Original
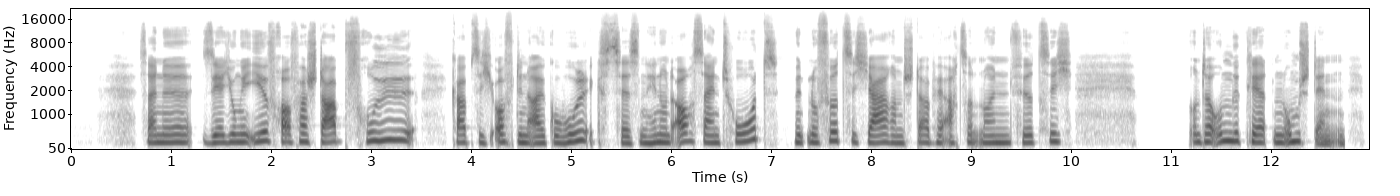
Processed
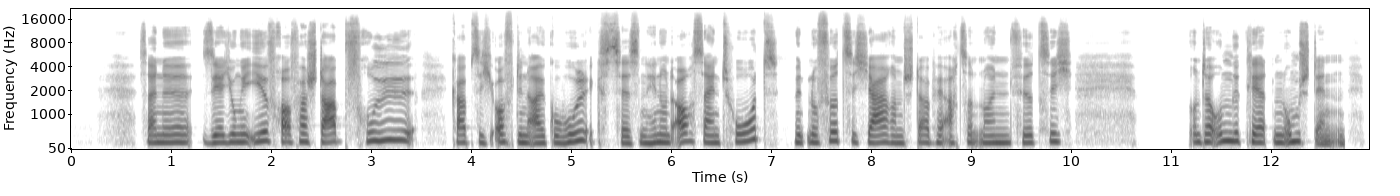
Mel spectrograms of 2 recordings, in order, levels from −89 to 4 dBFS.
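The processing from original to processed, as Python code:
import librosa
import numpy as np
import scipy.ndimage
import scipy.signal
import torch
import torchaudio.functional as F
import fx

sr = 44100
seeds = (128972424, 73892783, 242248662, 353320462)

y = fx.high_shelf(x, sr, hz=4300.0, db=7.0)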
